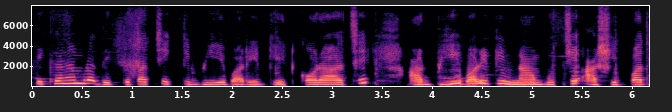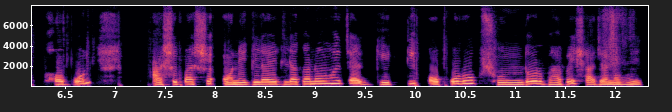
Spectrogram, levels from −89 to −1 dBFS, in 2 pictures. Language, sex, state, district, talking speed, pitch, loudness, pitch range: Bengali, female, West Bengal, Jalpaiguri, 150 wpm, 215 Hz, -19 LUFS, 190-250 Hz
